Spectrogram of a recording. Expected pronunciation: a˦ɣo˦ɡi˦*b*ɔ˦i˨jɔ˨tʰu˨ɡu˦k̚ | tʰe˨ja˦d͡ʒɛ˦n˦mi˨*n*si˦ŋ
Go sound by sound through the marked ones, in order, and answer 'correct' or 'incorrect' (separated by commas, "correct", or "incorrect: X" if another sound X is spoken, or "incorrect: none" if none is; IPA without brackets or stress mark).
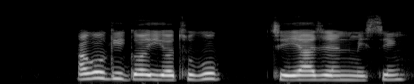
incorrect: ɡ, incorrect: none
